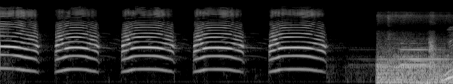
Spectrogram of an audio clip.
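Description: Five loud, nasal, arching wails from a peafowl, each about half a second, come in quick succession. A burst of harsh noise follows.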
